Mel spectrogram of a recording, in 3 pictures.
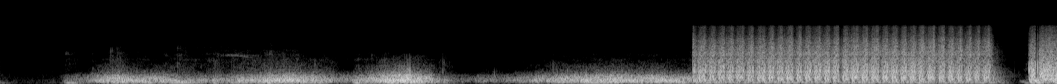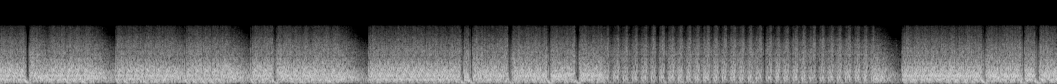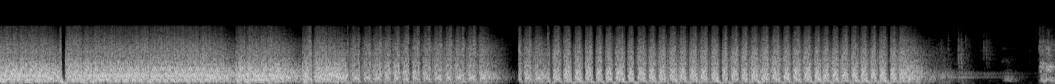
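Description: Machine-gun fire in long, sustained bursts starting about seven seconds in, broken by several short pauses, on an early sound-film soundtrack. It is preceded by a few lower, muffled rumbling noises.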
